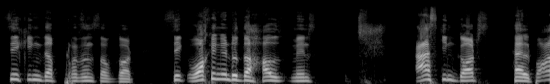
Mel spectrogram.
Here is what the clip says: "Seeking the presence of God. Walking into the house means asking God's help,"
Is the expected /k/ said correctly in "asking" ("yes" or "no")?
yes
